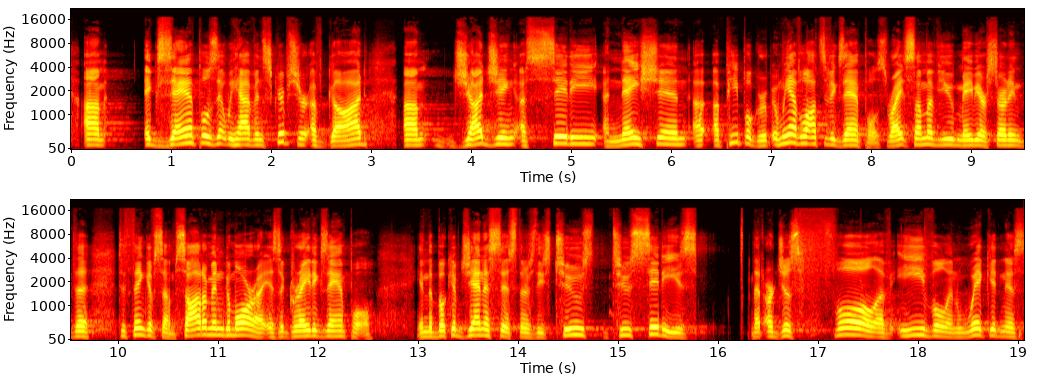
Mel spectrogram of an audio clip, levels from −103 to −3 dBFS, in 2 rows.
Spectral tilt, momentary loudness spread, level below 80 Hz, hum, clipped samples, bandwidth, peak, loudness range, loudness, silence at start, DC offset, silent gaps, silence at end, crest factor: -3.5 dB/octave; 9 LU; -76 dBFS; none; under 0.1%; 17 kHz; -6 dBFS; 2 LU; -24 LUFS; 0.05 s; under 0.1%; none; 0 s; 20 dB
